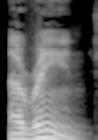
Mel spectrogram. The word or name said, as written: arrange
